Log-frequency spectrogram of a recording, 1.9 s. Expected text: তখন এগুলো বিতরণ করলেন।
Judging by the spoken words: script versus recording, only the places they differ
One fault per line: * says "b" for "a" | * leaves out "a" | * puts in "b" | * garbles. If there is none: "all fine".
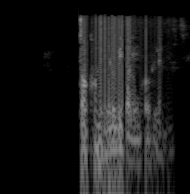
all fine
